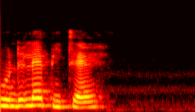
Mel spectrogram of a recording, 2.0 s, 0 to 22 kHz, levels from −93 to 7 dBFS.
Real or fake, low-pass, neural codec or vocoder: fake; 7.2 kHz; codec, 16 kHz, 16 kbps, FunCodec, trained on LibriTTS, 50 frames a second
